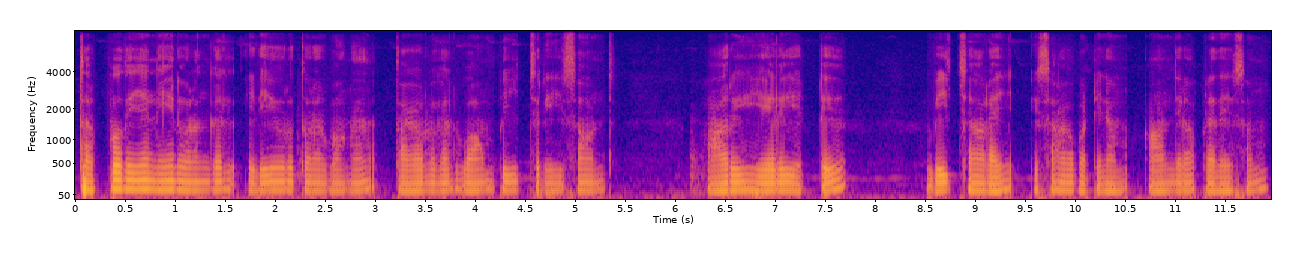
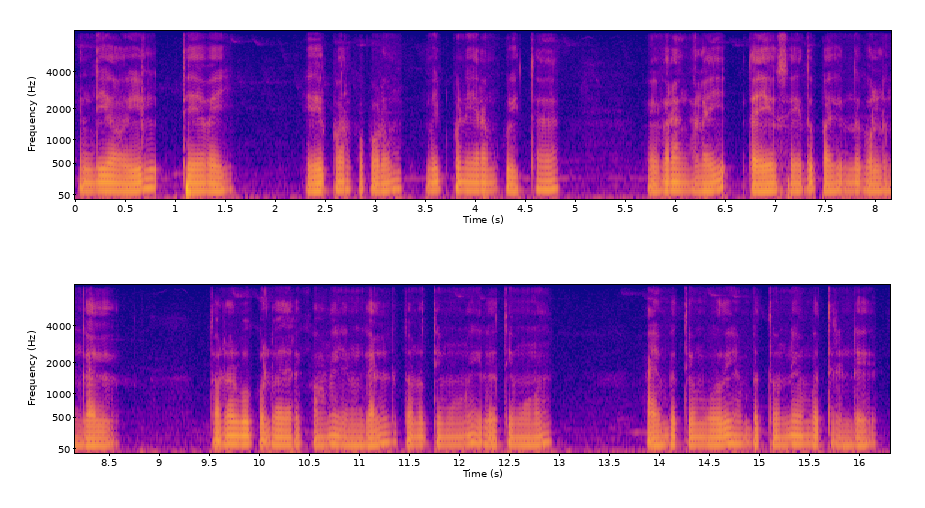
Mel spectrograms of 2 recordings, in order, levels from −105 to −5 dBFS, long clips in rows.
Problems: none marked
